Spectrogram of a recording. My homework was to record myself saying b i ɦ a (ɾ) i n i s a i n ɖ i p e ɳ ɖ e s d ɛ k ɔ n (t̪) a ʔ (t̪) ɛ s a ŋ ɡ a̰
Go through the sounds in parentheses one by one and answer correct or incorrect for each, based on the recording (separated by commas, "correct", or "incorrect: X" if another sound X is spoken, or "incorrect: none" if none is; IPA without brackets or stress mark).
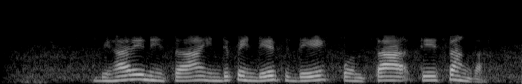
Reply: correct, correct, correct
